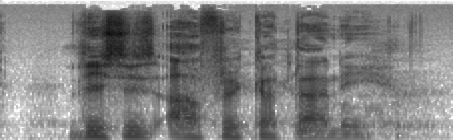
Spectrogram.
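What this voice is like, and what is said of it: Put-on African accent. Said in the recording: “I can only do Blood Diamond African.”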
